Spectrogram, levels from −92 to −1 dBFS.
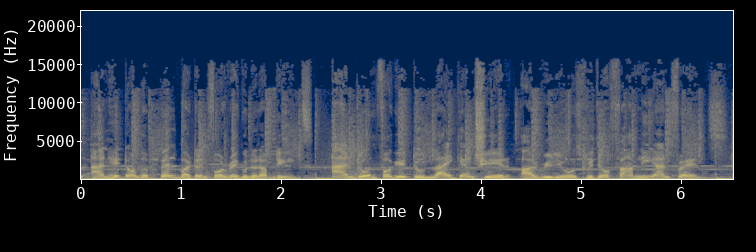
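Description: At 1.92–1.95 s and again at 5.58–5.60 s, lost LE Audio frames leave brief noisy smears, about 30 ms and 22.5 ms long, consistent with a few 7.5 ms frames going missing. Unlike a clean dropout to silence, the LC3 decoder fills each gap by repeating the preceding spectrum with scrambled phase.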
